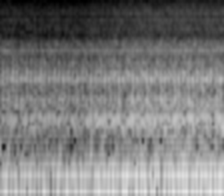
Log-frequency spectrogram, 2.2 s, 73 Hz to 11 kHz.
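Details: Toyota SW4 2017 with 2.8 1GD diesel, engine fitted after the original ingested water and dirt through the intake, idling with oil pressure above 4 bar: steady, even idle with smooth low rumble, no knocks or misses. Healthy engine.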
